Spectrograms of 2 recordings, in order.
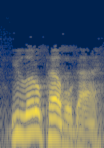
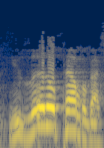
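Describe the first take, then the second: First: Said in the usual way. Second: "You little pebble guy" said louder with a rising tease; "little" stressed in a playful, louder repeat; teasing emphasis. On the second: Shown as a demonstration. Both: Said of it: "repeated louder".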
